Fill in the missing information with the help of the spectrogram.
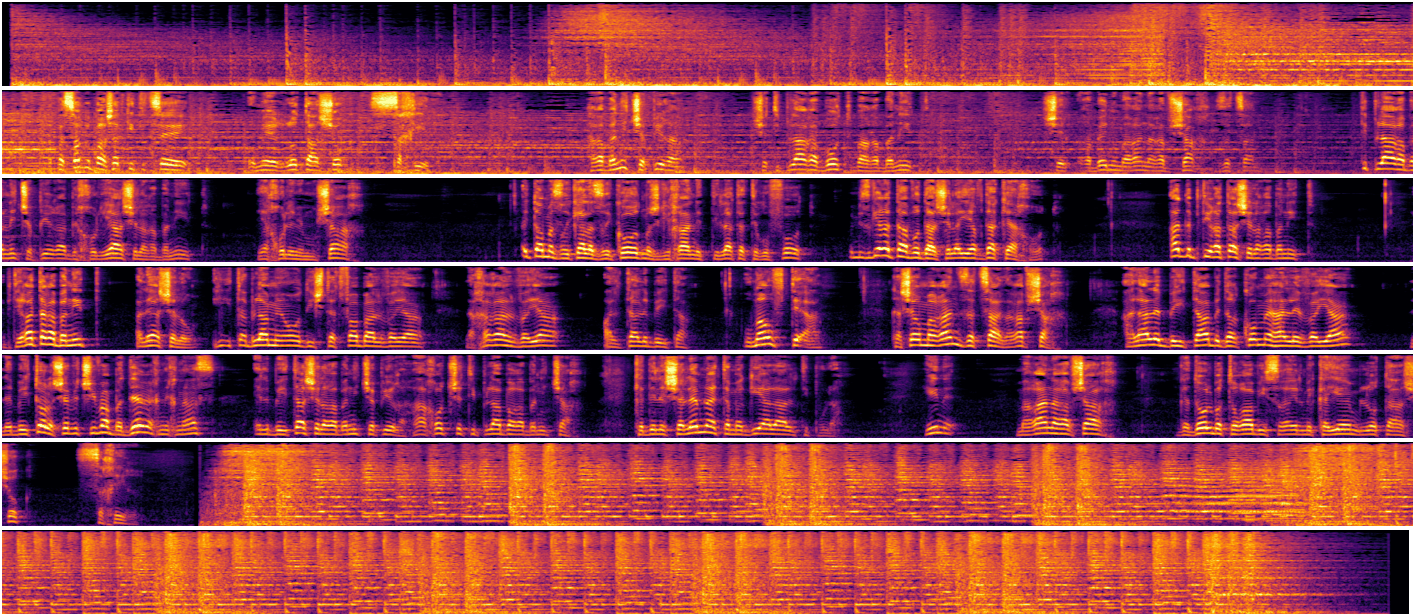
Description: torah lesson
